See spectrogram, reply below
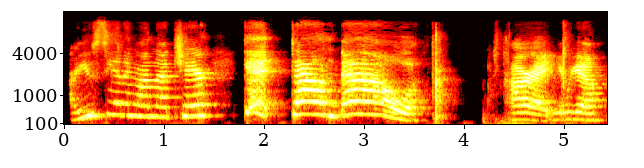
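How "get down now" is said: high, loud, slow urgent order; alarmed teacher ordering a child down; sharp command. Acted. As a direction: yank a child off the chair with your voice.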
